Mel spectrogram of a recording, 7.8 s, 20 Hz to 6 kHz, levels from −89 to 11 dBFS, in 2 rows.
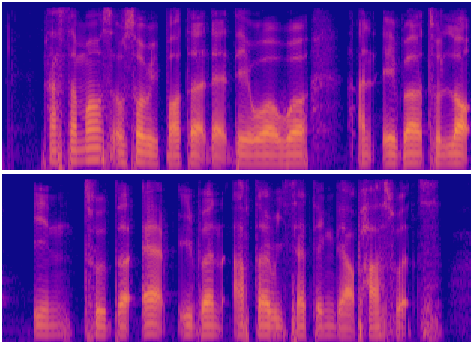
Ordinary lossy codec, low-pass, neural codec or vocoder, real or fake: MP3, 48 kbps; 5.4 kHz; none; real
